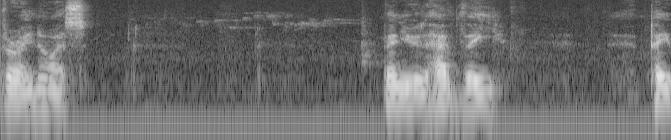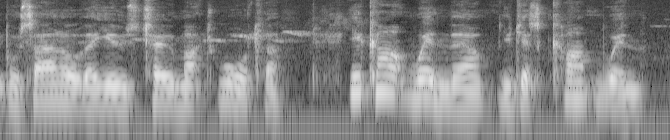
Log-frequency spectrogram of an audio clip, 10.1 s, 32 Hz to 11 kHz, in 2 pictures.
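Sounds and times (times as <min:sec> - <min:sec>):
high thin bird call: 0:06.0 - 0:07.6.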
